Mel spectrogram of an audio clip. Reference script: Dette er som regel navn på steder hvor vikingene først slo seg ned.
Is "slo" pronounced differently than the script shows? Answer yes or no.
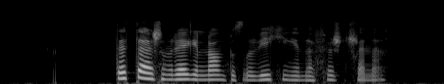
yes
